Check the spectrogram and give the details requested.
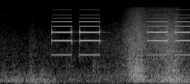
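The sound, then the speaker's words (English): A phone text-message alert in the morning while on holiday in the Black Forest, Germany: two short, bright electronic beeps in quick succession, then a longer sustained tone, all fairly loud over a low background hiss. “Uh, a text message.”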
